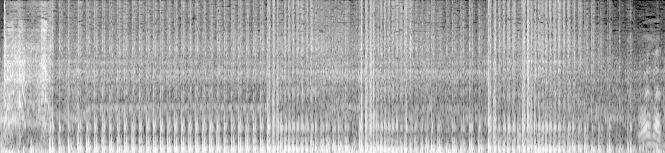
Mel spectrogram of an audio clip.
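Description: A motorcycle engine runs close by with a loud, lumpy, pulsing idle, its throb shifting slightly, with a few sharp clatters over it.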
